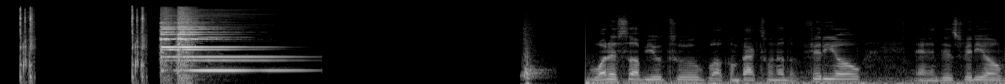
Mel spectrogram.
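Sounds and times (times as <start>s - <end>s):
bright bell ding: 1.6s - 3.2s.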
